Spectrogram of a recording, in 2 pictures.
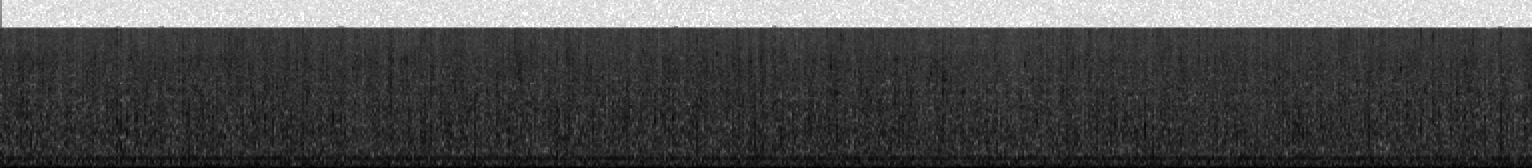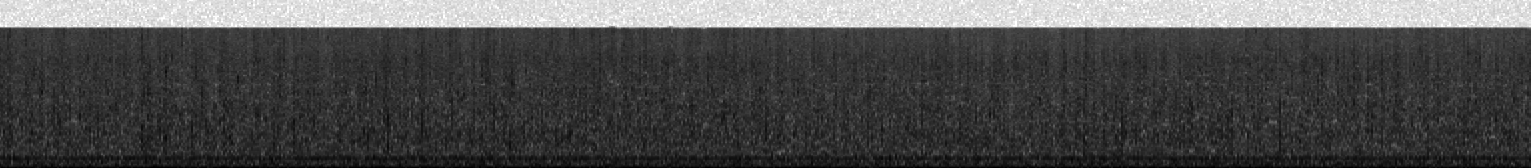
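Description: Small waves lap gently against rocks at the shore.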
